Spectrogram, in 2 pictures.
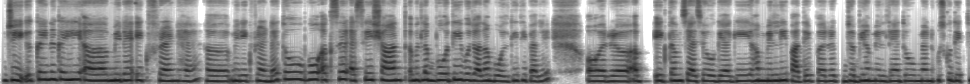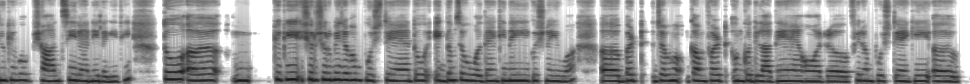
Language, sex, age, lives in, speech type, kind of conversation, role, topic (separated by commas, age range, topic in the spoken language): Hindi, female, 20-24, India, conversation, podcast, guest, Jab koi chup ho jata hai, aap use kaise samajhte hain?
